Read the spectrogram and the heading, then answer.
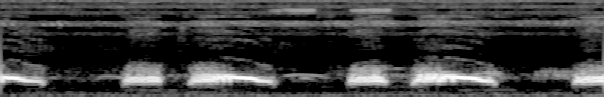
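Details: Spotted dove cooing on a trapping lure meant to stir wild birds quickly: soft, low, hollow notes, a short one followed by a longer slurred one, repeated in pairs over a faint background hiss.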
